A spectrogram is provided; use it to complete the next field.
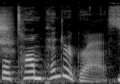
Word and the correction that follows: Pendergast: Yeah. – I totally mispronounced that last Pendergast. – Name. – Pendergast.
